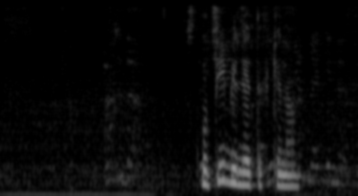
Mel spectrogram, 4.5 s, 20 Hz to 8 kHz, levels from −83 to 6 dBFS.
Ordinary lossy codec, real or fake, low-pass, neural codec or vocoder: none; real; 7.2 kHz; none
